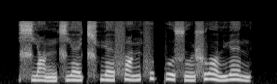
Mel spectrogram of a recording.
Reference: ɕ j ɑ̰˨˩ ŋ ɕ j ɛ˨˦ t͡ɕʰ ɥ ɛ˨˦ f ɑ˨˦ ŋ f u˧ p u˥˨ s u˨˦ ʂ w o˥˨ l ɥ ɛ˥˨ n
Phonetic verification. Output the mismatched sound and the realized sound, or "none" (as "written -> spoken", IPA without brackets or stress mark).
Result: o˥˨ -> ɔ˥˨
